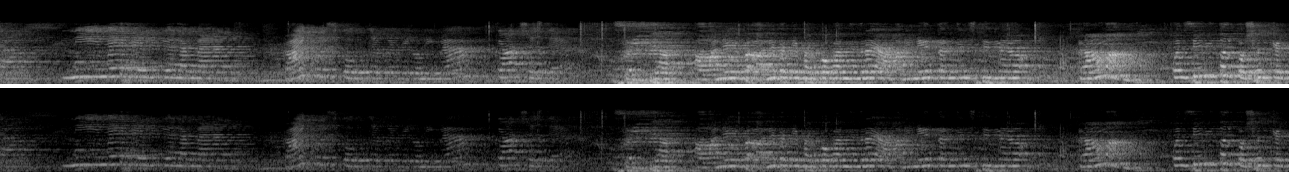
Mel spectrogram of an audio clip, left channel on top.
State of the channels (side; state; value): right; quieter; 12.1 dB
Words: ನೀವೇ ಹೇಳ್ತೀರ ಮ್ಯಾಮ್. ಮೈಕ್ರೋಸ್ಕೋಪ್ ತಗೊಂಡು ನೋಡಿ ಮ್ಯಾಮ್, ಕಾಣಿಸುತ್ತೆ. ಸದ್ಯ ಆನೆ ಬಗ್ಗೆ ಬರ್ಕೊ ಬಂದಿದ್ರೆ ಆನೆನೇ ತಂದಿಳಿಸ್ತಿದ್ನೇನೋ. ರಾಮ ಒಂದು ಸಿಂಪಲ್ ಕ್ವಶನ್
